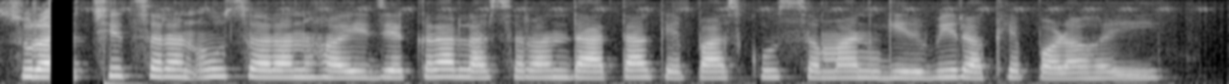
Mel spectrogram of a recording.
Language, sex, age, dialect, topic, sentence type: Magahi, female, 46-50, Central/Standard, banking, statement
